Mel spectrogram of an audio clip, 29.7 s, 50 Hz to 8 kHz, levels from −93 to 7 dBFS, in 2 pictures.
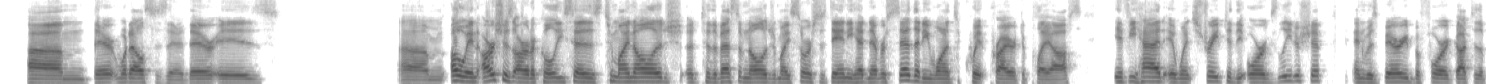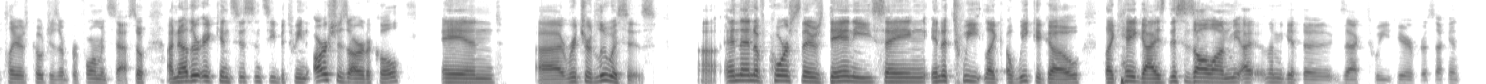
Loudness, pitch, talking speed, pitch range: -33 LUFS, 140 Hz, 215 wpm, 125-155 Hz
